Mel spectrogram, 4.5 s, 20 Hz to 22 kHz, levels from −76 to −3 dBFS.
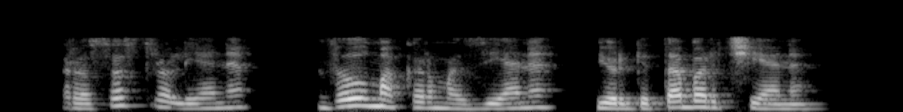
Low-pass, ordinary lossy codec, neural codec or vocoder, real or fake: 5.4 kHz; Opus, 24 kbps; none; real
